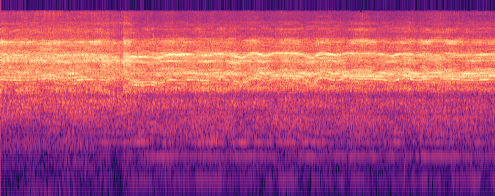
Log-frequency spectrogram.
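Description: An electric polisher whirs steadily as its pad spins against a surface.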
